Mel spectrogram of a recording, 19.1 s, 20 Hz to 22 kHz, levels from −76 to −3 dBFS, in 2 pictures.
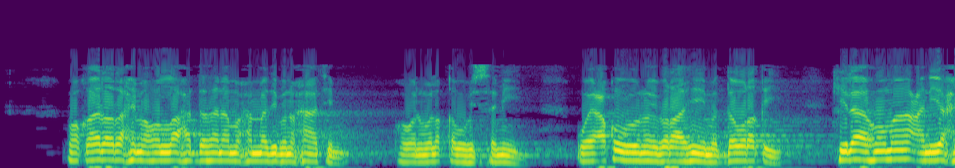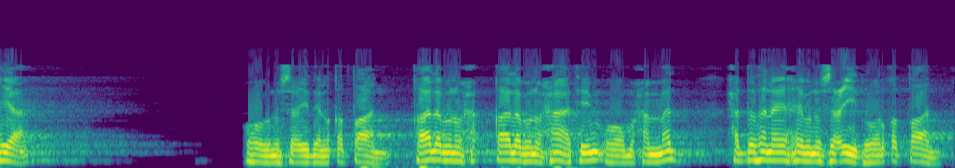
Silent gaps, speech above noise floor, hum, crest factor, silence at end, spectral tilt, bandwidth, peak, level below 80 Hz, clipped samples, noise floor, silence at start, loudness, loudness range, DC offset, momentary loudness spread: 11.88-11.93 s; 52 dB; none; 10 dB; 0 s; -8.5 dB/octave; 8 kHz; 0 dBFS; -46 dBFS; 2%; -61 dBFS; 0.7 s; -10 LUFS; 5 LU; under 0.1%; 10 LU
